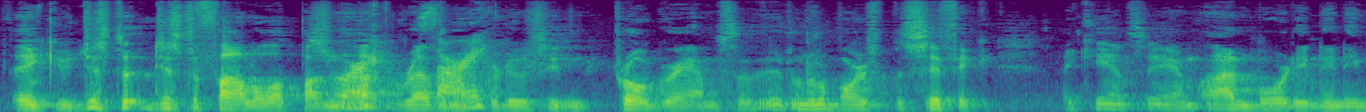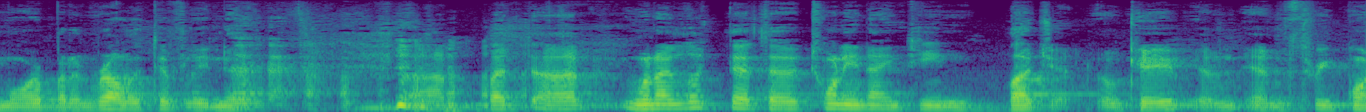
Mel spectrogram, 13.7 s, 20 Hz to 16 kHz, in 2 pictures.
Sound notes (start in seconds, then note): 7.9 laughter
